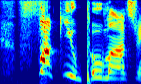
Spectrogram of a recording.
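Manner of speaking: high, loud mock yell; angry yell. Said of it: "Doctor Psycho's like".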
